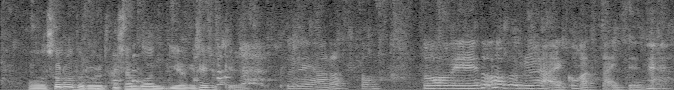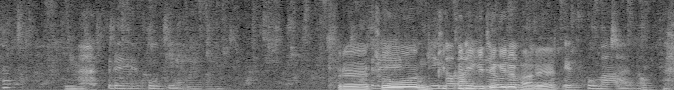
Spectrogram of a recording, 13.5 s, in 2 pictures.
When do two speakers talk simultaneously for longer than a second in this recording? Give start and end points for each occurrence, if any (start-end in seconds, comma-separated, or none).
10.4-12.2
